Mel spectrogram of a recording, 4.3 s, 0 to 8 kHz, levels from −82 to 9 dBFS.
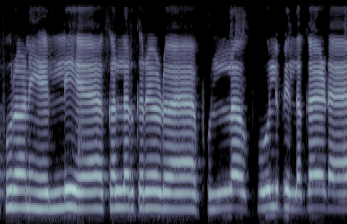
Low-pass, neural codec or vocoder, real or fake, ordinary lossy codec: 7.2 kHz; none; real; none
